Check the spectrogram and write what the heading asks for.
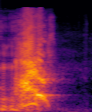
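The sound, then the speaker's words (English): A single loud dog bark, abrupt, lasting about half a second before cutting off into silence. “My dogs are like, what are you doing, dude?”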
